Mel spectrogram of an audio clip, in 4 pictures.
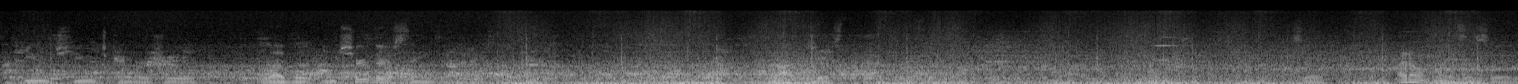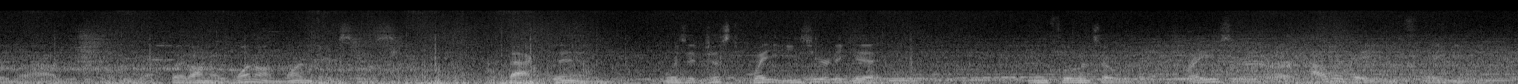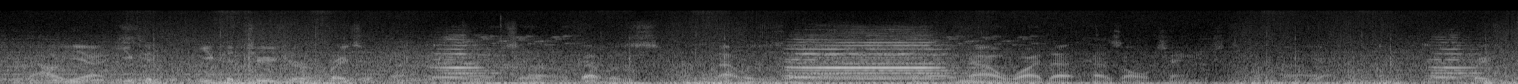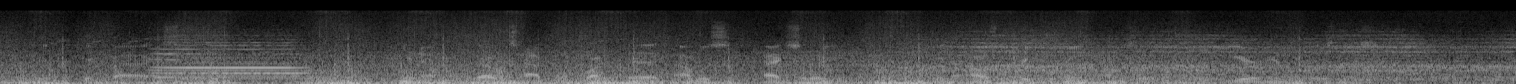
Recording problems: wrong speed and pitch; too slow and too low; 0.7 times normal speed
train or aircraft noise; very loud; throughout; 1 dB above the speech
wind noise on the microphone; heavy; 2 dB below the speech
hiss; noticeable; throughout; 15 dB below the speech

